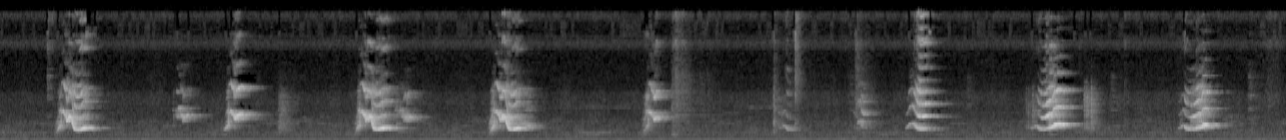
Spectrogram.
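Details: Young Javan myna rehearsing its song with a string of about a dozen harsh, chirping squawks, some louder, some faint and thin, with falling endings, under a low constant hum.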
